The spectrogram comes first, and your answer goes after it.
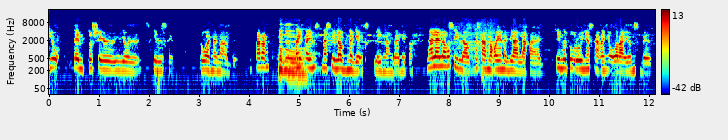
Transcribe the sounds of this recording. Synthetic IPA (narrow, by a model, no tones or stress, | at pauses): jʊ | t̪ɛnd̪̚t̪ʊʃɛɹjɔɹskɪlsɪt̪̚ | t̪ʊʔɐnɐnabɛ | paːɾɐŋmɐjt̪ajmsnɐsɪlɐvnɐɡɛʔɛksplejnlɐŋɡɐnɪt̪o̞ | nɐʔɐlaːlɐko̞sɪlɐvkɐsaːmɐkojanɐɡlaːlɐkad̪̚t̪ɪnut̪uːɾoɲasaːkɛnjʊŋɾaːjonsbɛlt̪̚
